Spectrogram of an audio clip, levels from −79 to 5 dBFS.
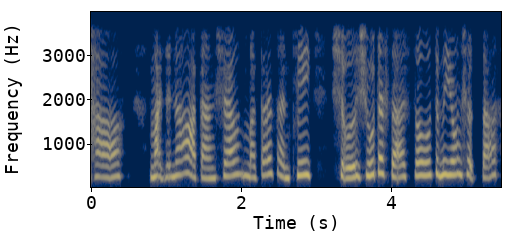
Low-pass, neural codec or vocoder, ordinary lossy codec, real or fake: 3.6 kHz; codec, 16 kHz, 0.5 kbps, FunCodec, trained on LibriTTS, 25 frames a second; none; fake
